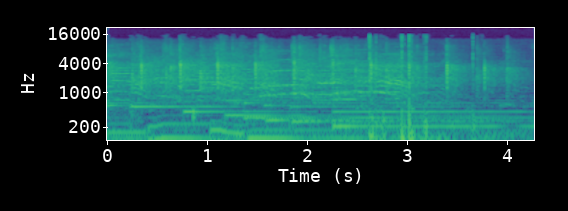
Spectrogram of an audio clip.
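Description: Live band music under a pause in preaching: held chords over a bass line that steps from note to note, with a few short taps.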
